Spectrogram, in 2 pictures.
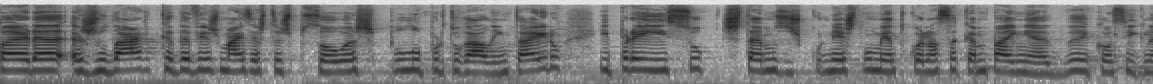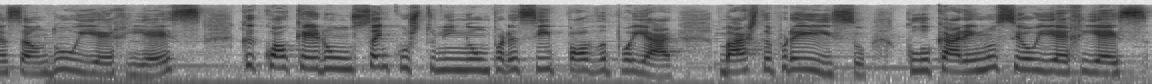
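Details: Adult woman; typical speech.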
